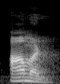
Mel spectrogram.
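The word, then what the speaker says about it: almond: पाम और यहां पे आमंड बहुत से लोग आलमंड ऐसे बोल देते हैं बहुत काल्म बालम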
